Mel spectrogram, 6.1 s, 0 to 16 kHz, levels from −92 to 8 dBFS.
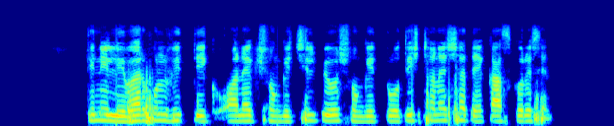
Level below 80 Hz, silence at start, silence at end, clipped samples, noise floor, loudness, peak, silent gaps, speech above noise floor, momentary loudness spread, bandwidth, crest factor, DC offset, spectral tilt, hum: -66 dBFS; 0.9 s; 0.65 s; under 0.1%; -89 dBFS; -33 LUFS; -16 dBFS; none; 56 dB; 8 LU; 7.8 kHz; 18 dB; under 0.1%; -6 dB/octave; none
